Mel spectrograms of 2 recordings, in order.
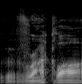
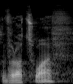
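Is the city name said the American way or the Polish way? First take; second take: American; Polish. First: The name is said with American English pronunciation. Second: The name is said with Polish pronunciation.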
